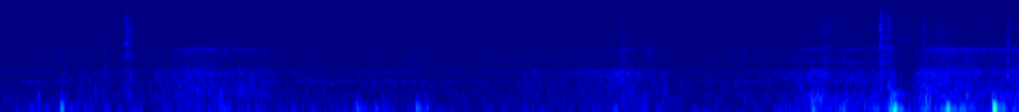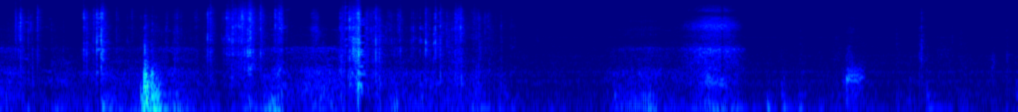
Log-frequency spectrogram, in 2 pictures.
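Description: Cards shuffle and slide against each other in hands.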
